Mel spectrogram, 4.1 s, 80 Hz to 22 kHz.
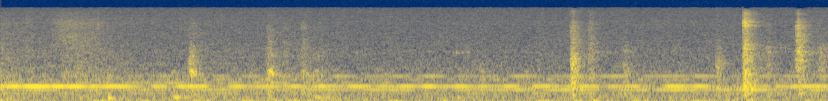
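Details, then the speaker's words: ASUS ROG Strix RTX 4090 BTF graphics card in a Z790 Maximus Hero BTF build, running a benchmark at about 600 fps: thin, steady electrical whine at a few fixed pitches with faint clicks; coil whine. "There's quite a lot of coil whine. Can you hear that, Kath? Actually, I better mute that. There we go, mute that. Yeah, there's definitely some coil whine there"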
